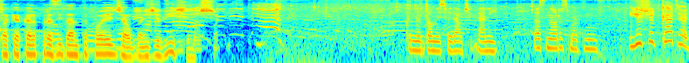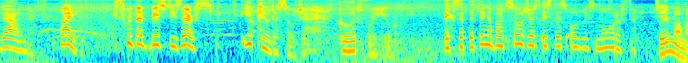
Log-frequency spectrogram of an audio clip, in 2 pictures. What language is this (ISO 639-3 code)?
pol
